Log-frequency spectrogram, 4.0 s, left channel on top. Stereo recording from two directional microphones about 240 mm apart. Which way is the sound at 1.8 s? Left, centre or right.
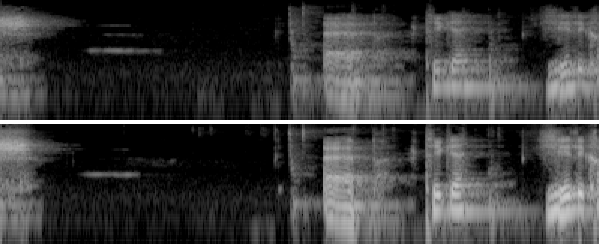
Right.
